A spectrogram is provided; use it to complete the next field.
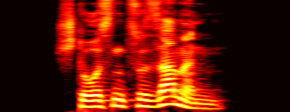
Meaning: inflection of zusammenstoßen: 1. first/third-person plural present 2. first/third-person plural subjunctive I
- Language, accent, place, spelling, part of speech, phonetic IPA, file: German, Germany, Berlin, stoßen zusammen, verb, [ˌʃtoːsn̩ t͡suˈzamən], De-stoßen zusammen.ogg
